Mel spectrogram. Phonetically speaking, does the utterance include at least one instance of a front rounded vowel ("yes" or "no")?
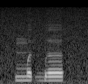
no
